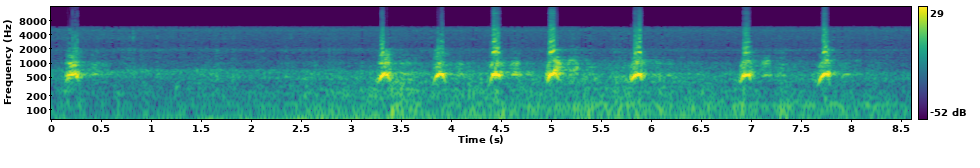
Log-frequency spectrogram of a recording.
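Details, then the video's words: Barking from a dog attack in Küstrin-Kietz on the Polish border, Oderbruch, 20 August 2018, a loose Newfoundland against a leashed Keeshond; one bark, a pause, then seven loud barks in irregular succession against constant low noise. "Hundeangriff 20 08 2018 im Oderbruch in Küstrin Kietz, dog attac - Newfoundland dog attacs Keeshond"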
